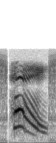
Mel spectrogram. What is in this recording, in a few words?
"hey", Battle Girl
